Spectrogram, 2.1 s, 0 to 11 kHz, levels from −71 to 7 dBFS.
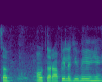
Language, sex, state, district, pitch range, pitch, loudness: Hindi, female, Bihar, Gaya, 215-245 Hz, 245 Hz, -16 LUFS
